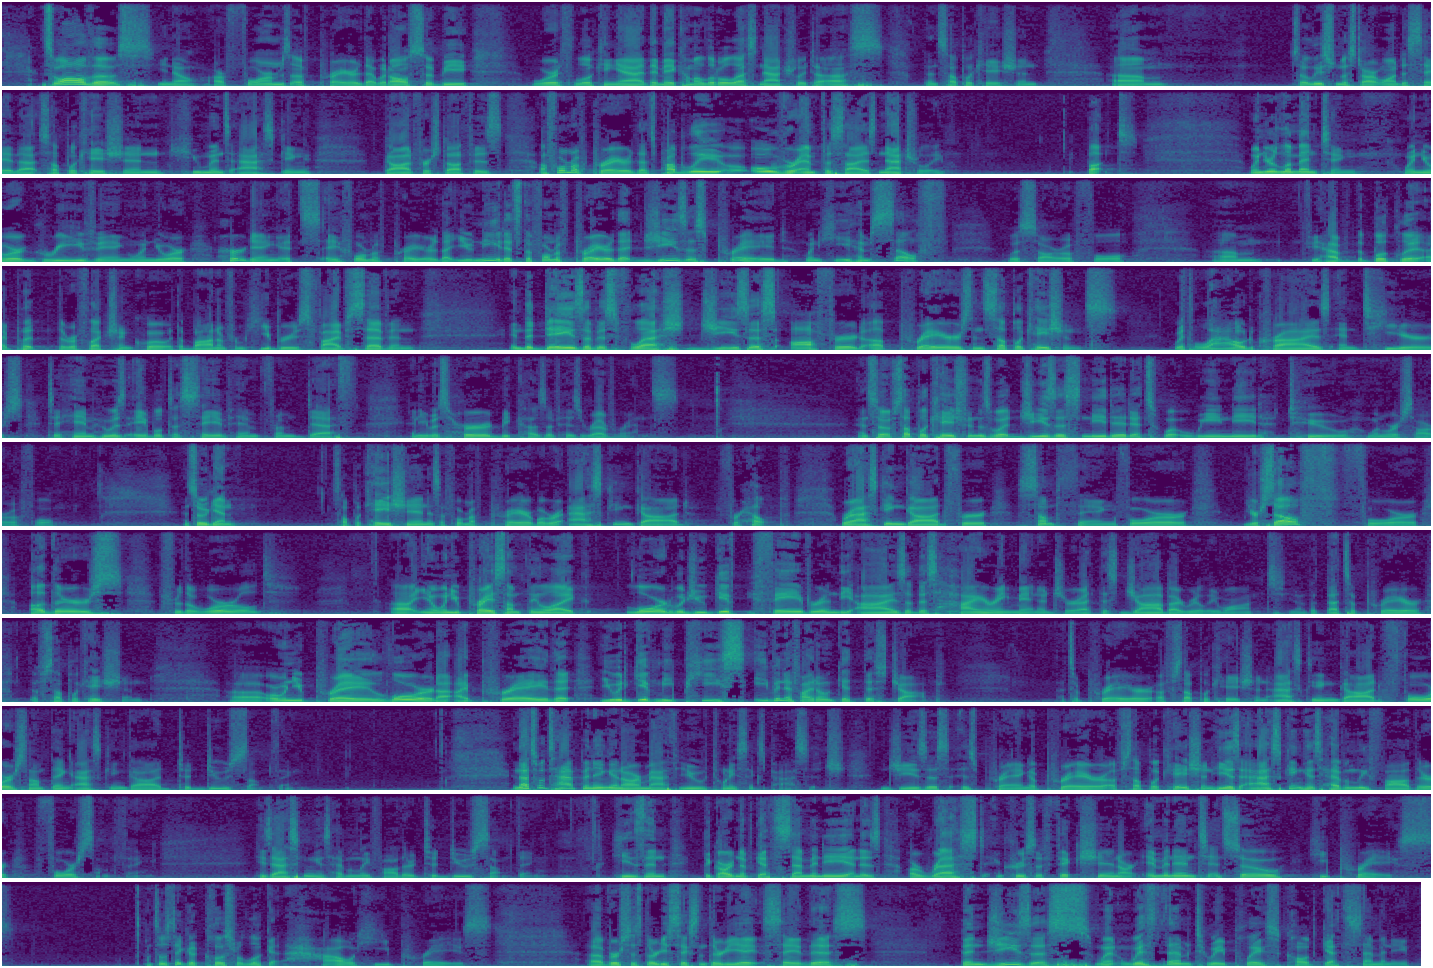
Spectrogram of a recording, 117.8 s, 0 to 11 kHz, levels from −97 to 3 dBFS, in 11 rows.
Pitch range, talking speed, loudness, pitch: 110-150 Hz, 170 wpm, -31 LUFS, 125 Hz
